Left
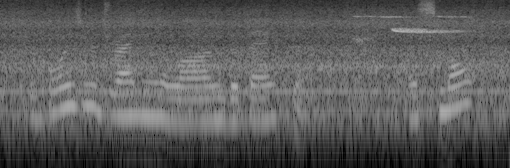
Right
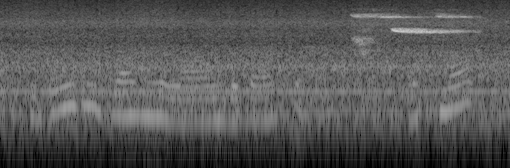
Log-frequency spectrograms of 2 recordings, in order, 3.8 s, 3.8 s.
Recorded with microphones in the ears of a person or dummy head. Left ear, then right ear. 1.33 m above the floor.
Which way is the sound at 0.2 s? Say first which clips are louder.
Left 7 dB; 60° left (ahead or behind).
